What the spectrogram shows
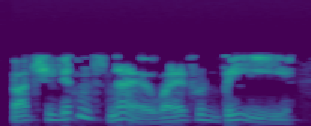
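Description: A man's voice: mid-range voice, sing-song, normal speed, slightly rough, no room sound. A man doing a dry, matter-of-fact toad. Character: calm, dry talking toad. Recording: tinny phone-like sound.

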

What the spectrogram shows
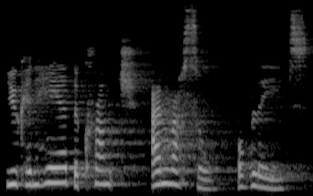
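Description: Slow, calm woman guiding a meditation. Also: on the high side. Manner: calm, soft, unhurried with long pauses. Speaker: meditation guide. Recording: roomy long reverb.

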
